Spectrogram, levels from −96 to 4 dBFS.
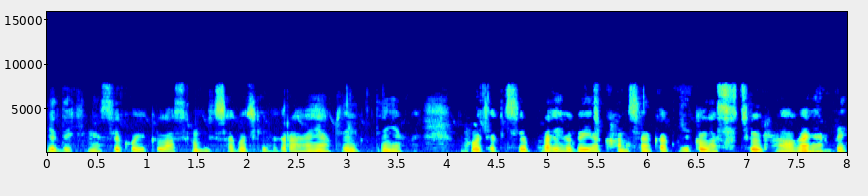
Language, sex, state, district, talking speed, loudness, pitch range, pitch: Hindi, male, Jharkhand, Jamtara, 230 wpm, -35 LUFS, 140-145 Hz, 140 Hz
